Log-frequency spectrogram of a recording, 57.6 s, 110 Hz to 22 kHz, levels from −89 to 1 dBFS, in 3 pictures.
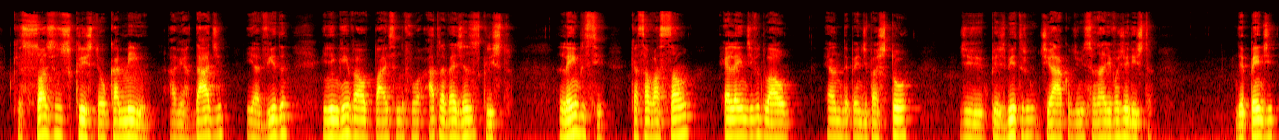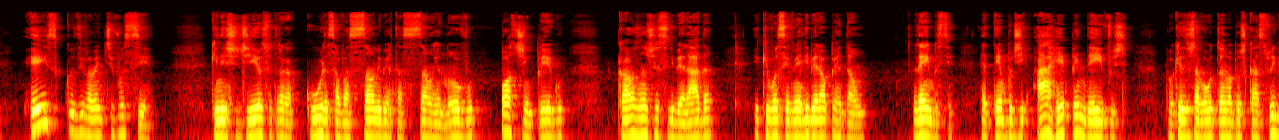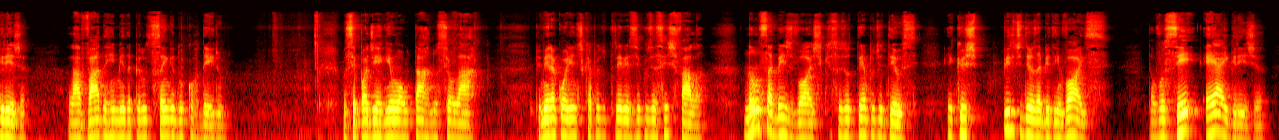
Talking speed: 135 wpm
